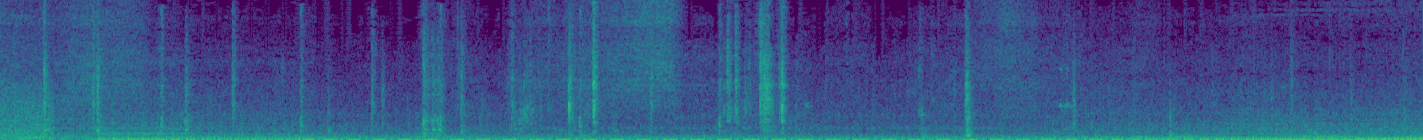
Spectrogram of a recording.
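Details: Compound-turbo Subaru Forester on a drive: deep, steady low rumble under the engine note as boost builds, with scattered ticks on top; source unknown.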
